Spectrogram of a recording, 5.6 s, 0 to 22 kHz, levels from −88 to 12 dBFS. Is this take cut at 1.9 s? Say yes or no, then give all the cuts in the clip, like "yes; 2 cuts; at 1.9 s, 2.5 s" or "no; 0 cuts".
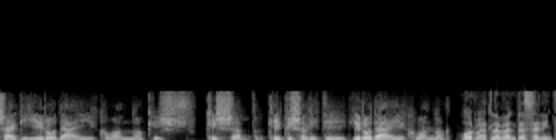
no; 1 cut; at 4.5 s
